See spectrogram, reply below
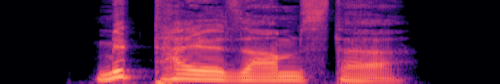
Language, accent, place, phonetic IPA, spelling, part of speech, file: German, Germany, Berlin, [ˈmɪttaɪ̯lˌzaːmstɐ], mitteilsamster, adjective, De-mitteilsamster.ogg
- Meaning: inflection of mitteilsam: 1. strong/mixed nominative masculine singular superlative degree 2. strong genitive/dative feminine singular superlative degree 3. strong genitive plural superlative degree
